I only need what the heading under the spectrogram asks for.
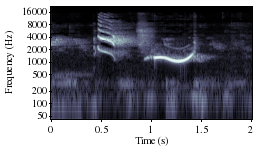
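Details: Speech-mimicking Indian ringneck parakeet: a descending harsh squawk leads into a loud, clear whistled word that dips and rises, with faint low background noise.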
